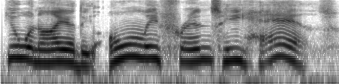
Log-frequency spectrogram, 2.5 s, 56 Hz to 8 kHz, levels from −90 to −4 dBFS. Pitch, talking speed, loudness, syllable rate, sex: 230 Hz, 210 wpm, -16 LUFS, 4.7 syllables/s, male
